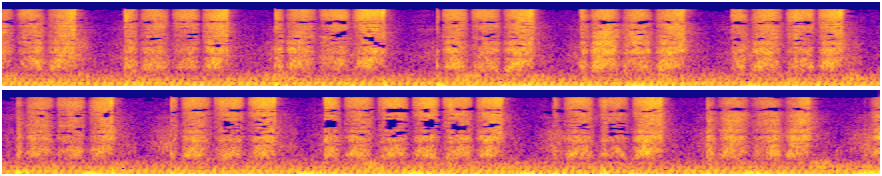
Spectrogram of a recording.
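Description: Long nails are drawn back and forth across the gritty abrasive surface of a black emery board nail file in a filing motion. The result is a steady, rhythmic scratchy rasp, with bright hissy bursts on each stroke over a low rumble. Short breaks fall between the strokes.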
